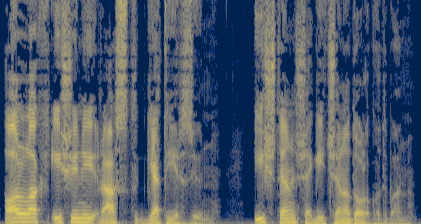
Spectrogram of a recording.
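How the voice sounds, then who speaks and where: A commanding, hot-tempered officer, voiced by a male narrator speaks loudly and forcefully. His deep voice is pushed higher and rings dry and close, with very lively pitch. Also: vocal fry, no room sound, full character voice. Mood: jovial.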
